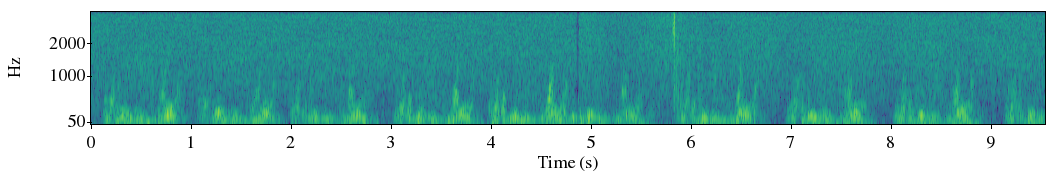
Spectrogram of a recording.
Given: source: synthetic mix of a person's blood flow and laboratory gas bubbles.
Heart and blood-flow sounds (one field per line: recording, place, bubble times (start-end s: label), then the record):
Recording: Doppler ultrasound of blood flow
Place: precordium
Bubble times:
no bubbles
From the record:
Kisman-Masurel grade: 000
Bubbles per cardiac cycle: 0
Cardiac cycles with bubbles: 0%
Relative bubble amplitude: no bubbles discernible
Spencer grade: 0 (complete lack of bubble signals)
